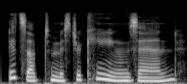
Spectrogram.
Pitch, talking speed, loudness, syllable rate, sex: 195 Hz, 190 wpm, -14 LUFS, 3.7 syllables/s, female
